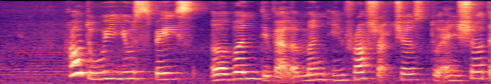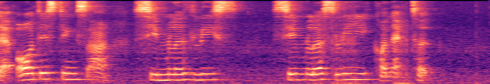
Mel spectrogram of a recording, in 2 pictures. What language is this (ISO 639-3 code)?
eng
